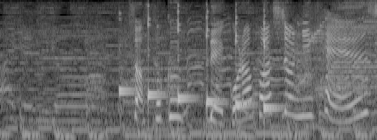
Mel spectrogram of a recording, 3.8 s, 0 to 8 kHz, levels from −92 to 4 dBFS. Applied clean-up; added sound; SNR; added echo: none; Marimba, xylophone; -1 dB; none.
